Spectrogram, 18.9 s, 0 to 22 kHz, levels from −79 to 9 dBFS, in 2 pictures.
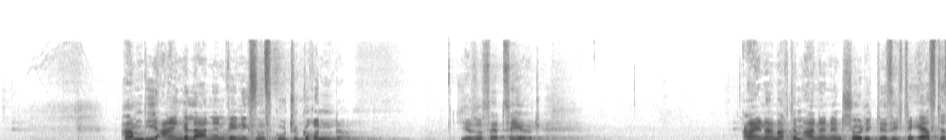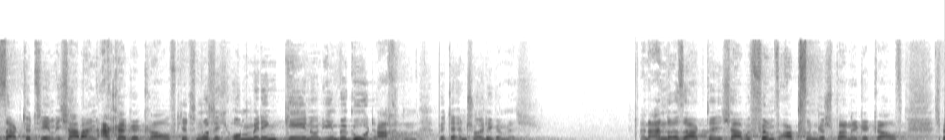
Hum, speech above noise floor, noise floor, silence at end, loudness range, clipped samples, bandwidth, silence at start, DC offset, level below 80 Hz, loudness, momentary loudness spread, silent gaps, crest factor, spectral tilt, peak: none; 40 dB; -65 dBFS; 0.05 s; 8 LU; under 0.1%; 16 kHz; 0.75 s; under 0.1%; -82 dBFS; -25 LUFS; 11 LU; none; 26 dB; -4 dB/octave; 0 dBFS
